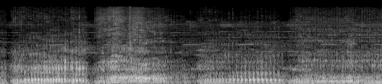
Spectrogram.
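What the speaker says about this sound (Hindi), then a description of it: "ये देखो यहाँ पे 2 शेर हैं, 2 बाघ हैं" Lions and tigers at a zoo give repeated deep, loud roars in about four long bursts, each lasting close to a second and separated by short pauses, with no talk over them.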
